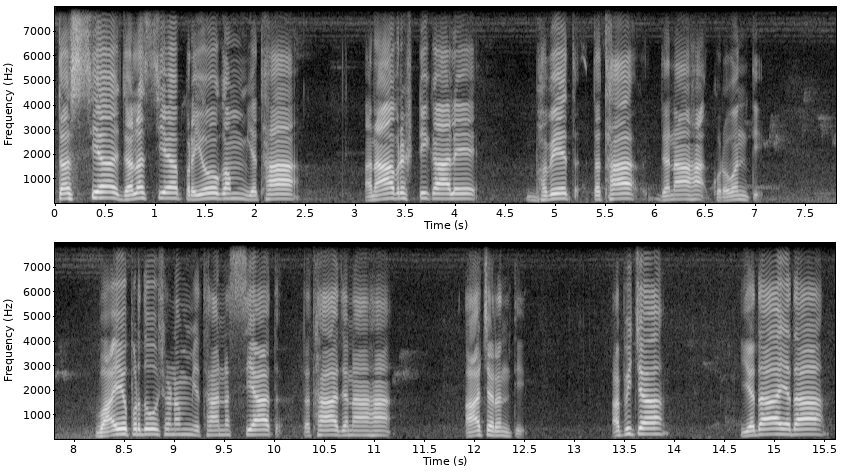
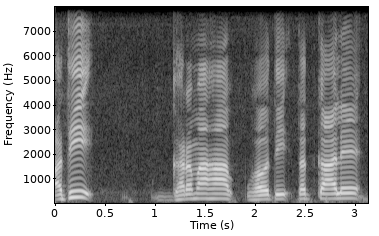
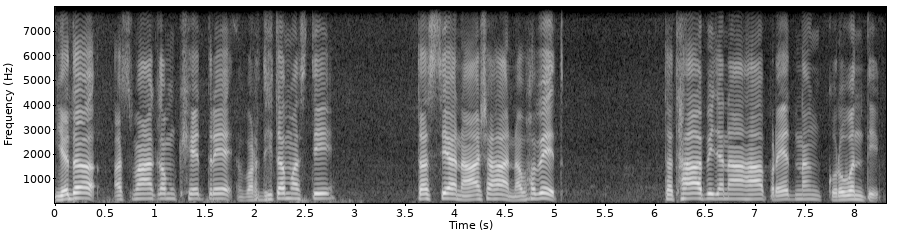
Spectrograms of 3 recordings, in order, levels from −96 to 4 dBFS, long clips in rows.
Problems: background sounds at intervals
